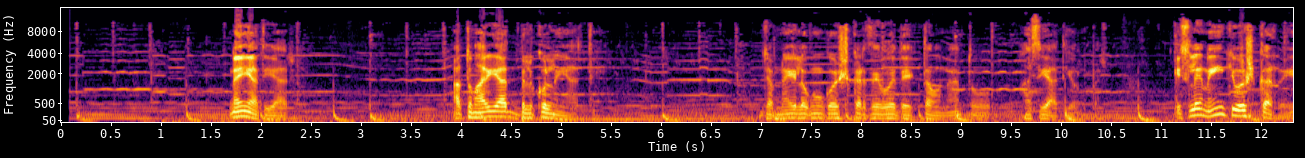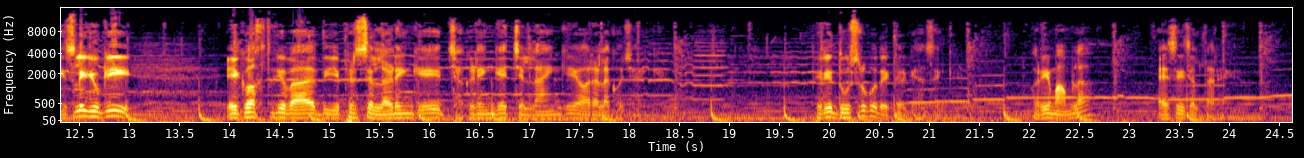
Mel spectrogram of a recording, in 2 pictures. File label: Shayari Ringtone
